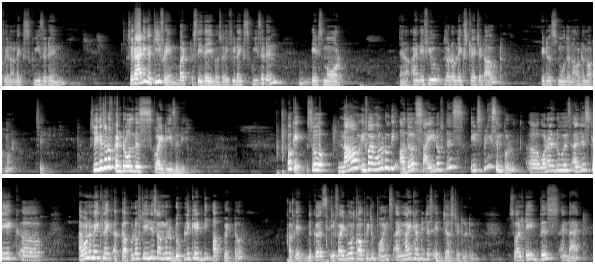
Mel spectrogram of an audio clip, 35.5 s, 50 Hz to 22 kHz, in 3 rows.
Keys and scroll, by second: 17.2 Escape, 25.4 ctrl+c, 25.8 ctrl+v, 29.2 Tab.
